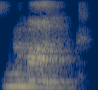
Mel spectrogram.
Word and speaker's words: mnemonic: So in this word, the letter M is silent. This is mnemonic.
